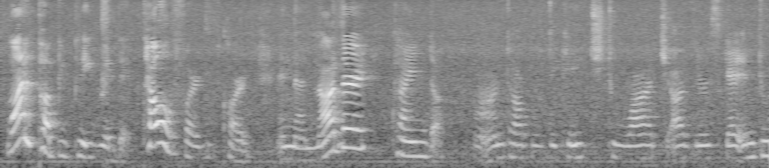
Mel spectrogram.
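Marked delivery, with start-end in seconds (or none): none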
